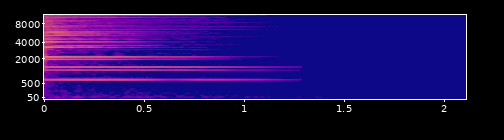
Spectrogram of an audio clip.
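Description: A single notification-bell ding sound effect, ringing and fading out within about a second.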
